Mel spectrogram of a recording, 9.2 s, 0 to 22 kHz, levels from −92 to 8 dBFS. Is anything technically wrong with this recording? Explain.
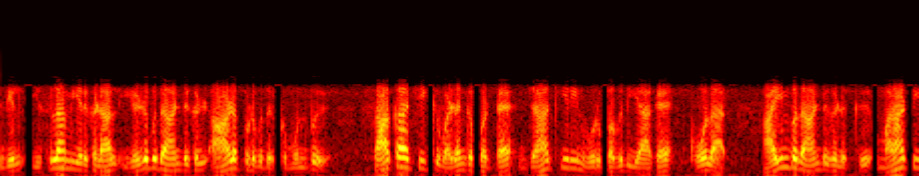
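Yes. Throughout the speech the sound is thin and gritty, with a coarse hiss riding on every syllable and nothing at all above 3 kHz, so it is duller than an ordinary phone line. This is Dialogic VOX ADPCM. The codec stores each sample as a 4-bit step from a prediction, and here the damage is heavy, producing that trailing grit. The 3 kHz ceiling points to a 6,000-sample-per-second rate, which fits 24 kbps, applied after a 300 Hz to 3.4 kHz telephone band.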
